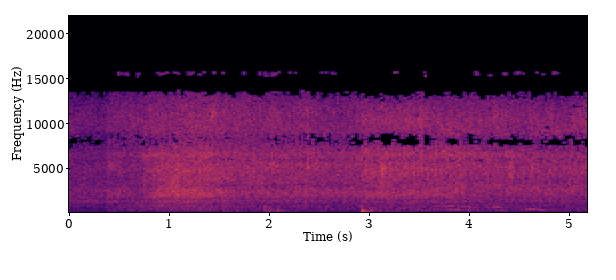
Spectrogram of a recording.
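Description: Pork sizzling in hot oil with garlic that is already crisping, the sizzle swelling about a second in as the meat goes into the pan.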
